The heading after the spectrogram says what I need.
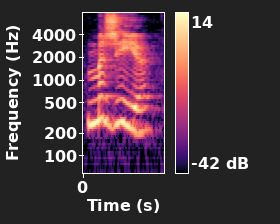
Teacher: Se tens ali um ia no final, a tua sílaba tónica vai sempre ser aí.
